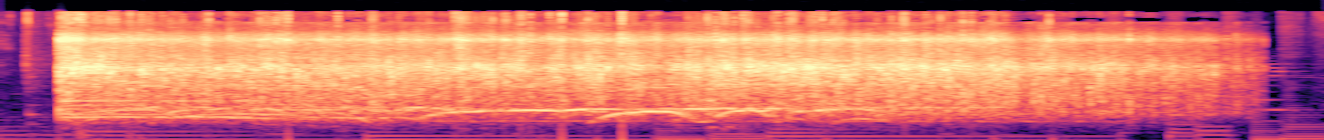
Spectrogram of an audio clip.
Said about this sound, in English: So round of applause to me.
